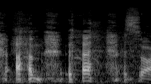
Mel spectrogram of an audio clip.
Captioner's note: laughter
